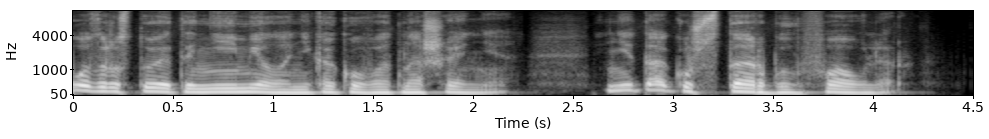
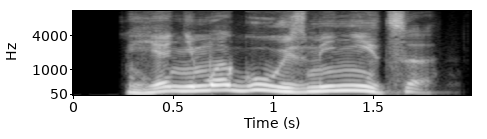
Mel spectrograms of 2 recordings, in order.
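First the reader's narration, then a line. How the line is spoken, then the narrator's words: Desperate shout. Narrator (Russian): в отчаянии выкрикнул он Норману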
